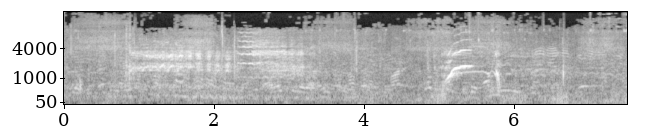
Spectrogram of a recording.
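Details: A biting, bad-tempered horse in Dâmbovița, Romania gives a brief arched whinny partway through, while a man speaks over it and background noise continues.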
